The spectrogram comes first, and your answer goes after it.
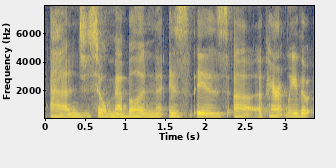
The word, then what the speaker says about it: Mabon: think of it as mayone um but I was looking it up in MA like cat and Bun like bun and so maun is is uh apparently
